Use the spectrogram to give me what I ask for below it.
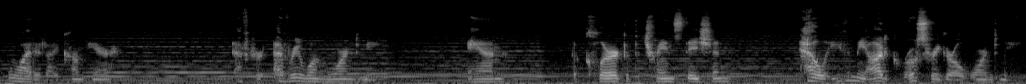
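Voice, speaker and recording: A man's voice: medium pitch, a little slow, pauses often, music in the background, natural voice. An actor playing a brash, uneasy young male vlogger in a radio play, talking in a slangy, sarcastic, theatrical way. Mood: uneasy, desperate. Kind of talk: radio play acting, first-person monologue.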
